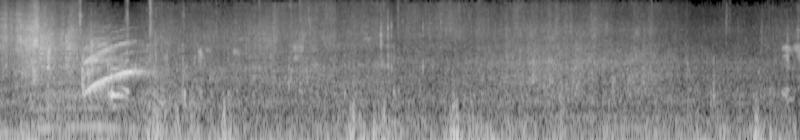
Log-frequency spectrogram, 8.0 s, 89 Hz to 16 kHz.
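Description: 2009 Ford Crown Victoria Police Interceptor driving slowly, heard from inside the cabin: a steady low rumble of the engine and road. A short rising whoop sounds about a second in.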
